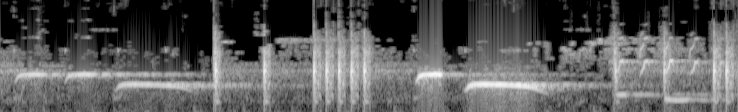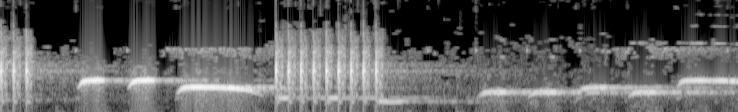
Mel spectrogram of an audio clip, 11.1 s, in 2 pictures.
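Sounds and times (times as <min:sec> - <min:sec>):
bird whistled notes: 0:00.0 - 0:11.0
bird rattling trills: 0:02.3 - 0:02.8, 0:04.6 - 0:05.8, 0:07.6 - 0:08.6.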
